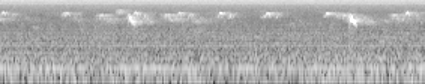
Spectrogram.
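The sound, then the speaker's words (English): Birds chirp and sing in quick, repeated bursts, soft, over a steady low background hum, with no one talking. “Morning, birds.”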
